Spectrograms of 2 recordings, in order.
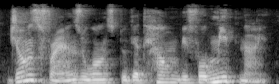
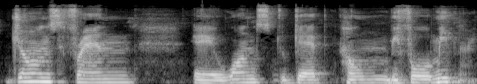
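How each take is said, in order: First: Some stresses are dropped for a regular rhythm. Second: Every content word carries a stress.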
